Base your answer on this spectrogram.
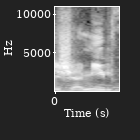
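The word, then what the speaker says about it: Жамиль (جميل): Египтяне принципиально ее не произносят, они произносят Г почему-то. Да, то есть, например, не Жамиль красиво, а Гамиль. – Гамиль, да.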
